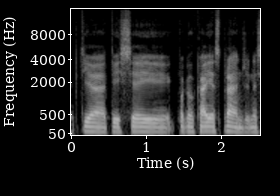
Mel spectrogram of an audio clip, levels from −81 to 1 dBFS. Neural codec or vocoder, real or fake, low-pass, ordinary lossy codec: none; real; 14.4 kHz; Opus, 16 kbps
